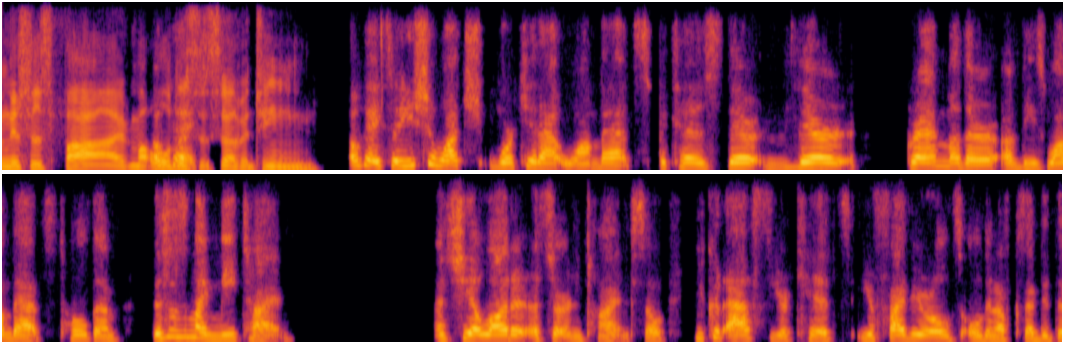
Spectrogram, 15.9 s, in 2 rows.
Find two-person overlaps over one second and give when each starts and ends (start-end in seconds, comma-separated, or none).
none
